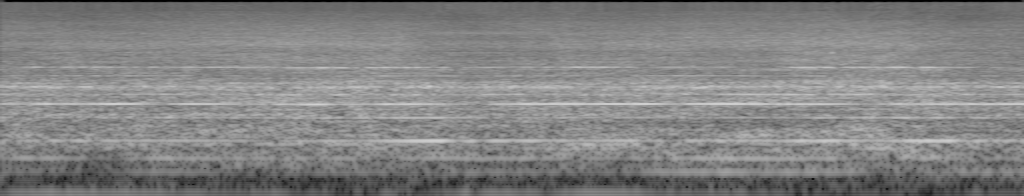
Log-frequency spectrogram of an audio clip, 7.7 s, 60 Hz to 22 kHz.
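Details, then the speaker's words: 1990 Hoover Elite 200 U4467 upright vacuum running on carpet: loud steady motor roar with constant whine, quieter than later 7 amp versions, no pitch change; healthy. "motor and doesn't it doesn't produce as much noise as a later 7 amp version would but it's still pretty loud though but it's not that loud"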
